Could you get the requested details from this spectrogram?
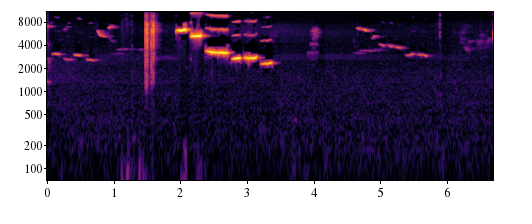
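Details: Rufous-chested flycatcher lure song to encourage a bird to sing: scattered soft high notes, a sharp click, then a loud descending series of whistled and slurred notes, followed by quieter twittering.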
